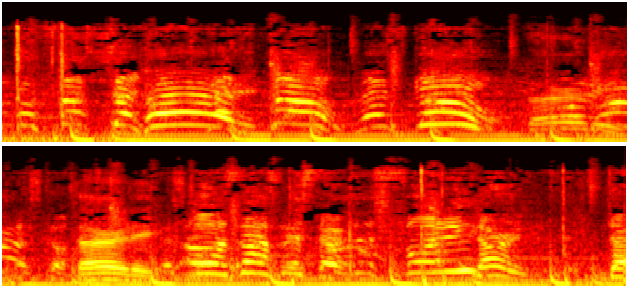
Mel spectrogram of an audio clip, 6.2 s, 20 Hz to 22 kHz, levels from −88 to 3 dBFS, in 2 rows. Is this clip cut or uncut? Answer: cut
